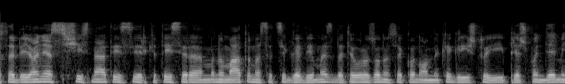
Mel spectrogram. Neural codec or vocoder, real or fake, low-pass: none; real; 7.2 kHz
